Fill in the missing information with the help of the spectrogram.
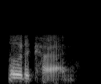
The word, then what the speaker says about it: Otakon: I'm going to say it right, Okatan 13? Or is it Oktan? – It's Otakon.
